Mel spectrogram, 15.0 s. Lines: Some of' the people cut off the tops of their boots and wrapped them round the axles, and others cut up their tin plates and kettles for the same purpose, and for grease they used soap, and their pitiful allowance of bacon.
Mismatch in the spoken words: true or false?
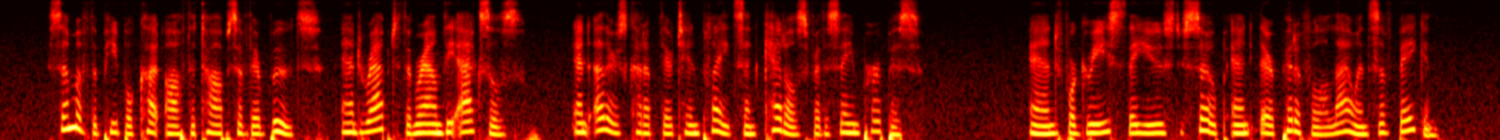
false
